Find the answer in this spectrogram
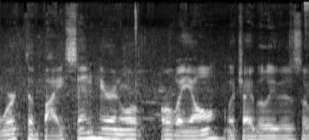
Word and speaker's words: Orléans: Okay, so we're going to work the bison here in Orléans, which I believe is the way it's approximately pronounced in French.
